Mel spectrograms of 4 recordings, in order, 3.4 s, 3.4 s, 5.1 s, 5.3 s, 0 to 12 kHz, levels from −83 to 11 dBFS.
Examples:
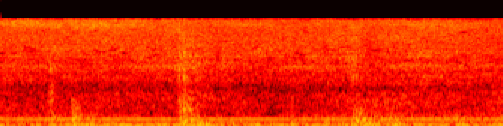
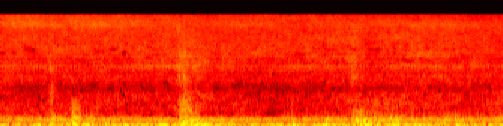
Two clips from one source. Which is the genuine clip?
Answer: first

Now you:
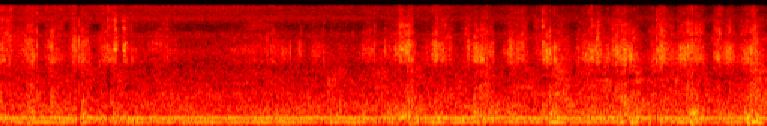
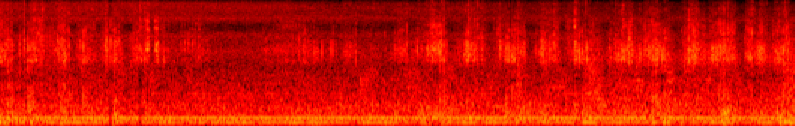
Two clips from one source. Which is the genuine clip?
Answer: second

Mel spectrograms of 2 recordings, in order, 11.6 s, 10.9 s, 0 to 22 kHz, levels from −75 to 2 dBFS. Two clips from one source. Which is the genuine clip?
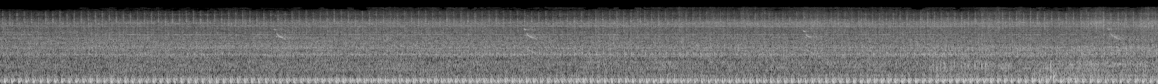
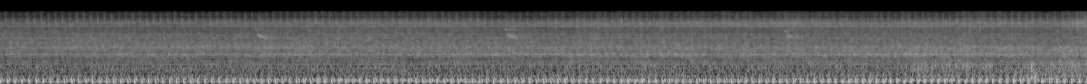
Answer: first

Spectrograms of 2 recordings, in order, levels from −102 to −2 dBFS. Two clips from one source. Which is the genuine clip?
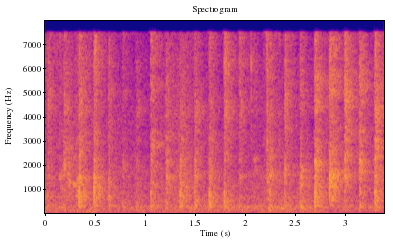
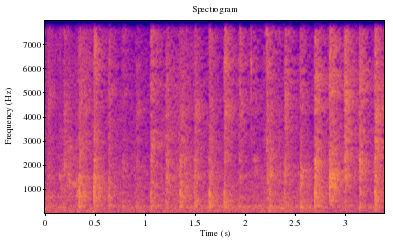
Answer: first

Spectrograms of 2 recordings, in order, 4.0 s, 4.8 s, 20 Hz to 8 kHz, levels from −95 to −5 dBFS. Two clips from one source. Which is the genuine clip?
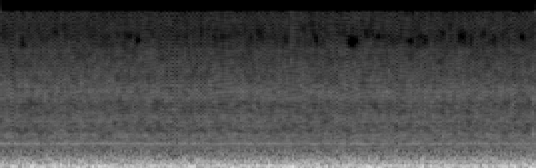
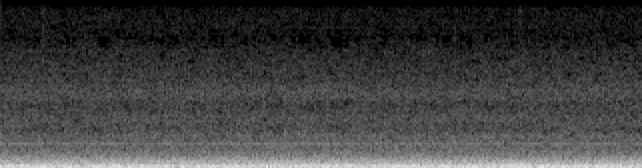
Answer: second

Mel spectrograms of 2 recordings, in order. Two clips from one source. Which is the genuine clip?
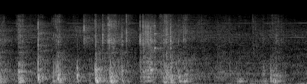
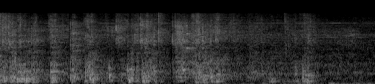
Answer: first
